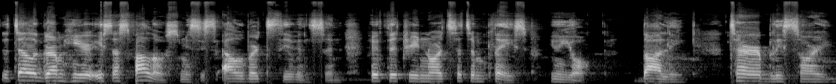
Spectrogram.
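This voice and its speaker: Woman doing a telegraph clerk, super low sharp voice, formal n impersonal, radio drama. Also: normal speed, rough recording. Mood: detached. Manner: formal, detached, clipped.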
